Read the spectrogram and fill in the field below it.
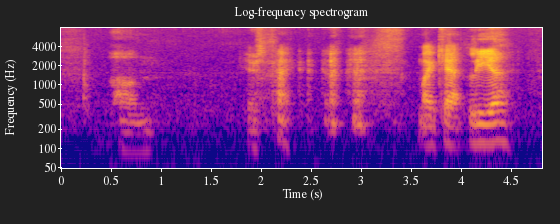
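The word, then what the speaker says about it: Liath: to the Capo um here's my my cat Leah it's spelled l i a t that's Gaelic for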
